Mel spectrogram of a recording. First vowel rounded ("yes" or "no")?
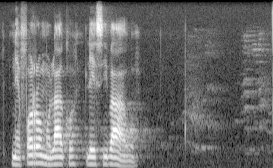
no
